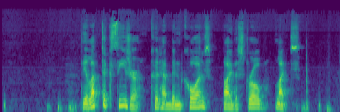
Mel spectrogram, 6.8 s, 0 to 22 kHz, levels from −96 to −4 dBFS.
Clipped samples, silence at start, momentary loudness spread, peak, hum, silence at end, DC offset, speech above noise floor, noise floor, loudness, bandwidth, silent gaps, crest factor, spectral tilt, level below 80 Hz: under 0.1%; 0.05 s; 17 LU; -4 dBFS; none; 0.2 s; under 0.1%; 47 dB; -69 dBFS; -24 LUFS; 15 kHz; none; 22 dB; -5.5 dB/octave; -56 dBFS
